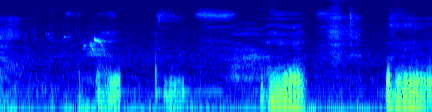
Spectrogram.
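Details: Sleeping dog snoring: soft, rasping, low breaths in uneven bursts, a few louder rattling snores about two seconds apart near the end, over faint room noise.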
